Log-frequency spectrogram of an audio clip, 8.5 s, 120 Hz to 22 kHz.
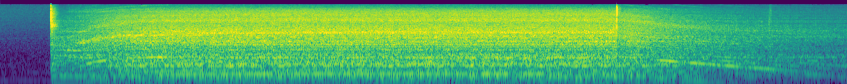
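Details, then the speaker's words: Vintage Electrolux 560 Electronic upright vacuum on its first try after unboxing, switched on at the switch: the motor snaps on, spins up to a smooth steady whine and winds down evenly. Motor runs normally. "that seems fine"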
